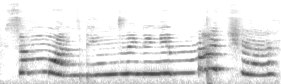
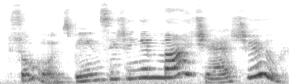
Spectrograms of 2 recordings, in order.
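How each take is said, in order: First: It is said in a small, squeaky voice. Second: It is said in a medium-sized voice.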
